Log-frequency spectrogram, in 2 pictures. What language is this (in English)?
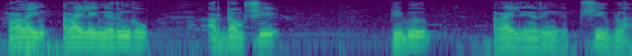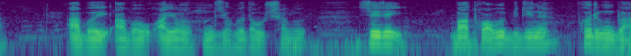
Bodo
